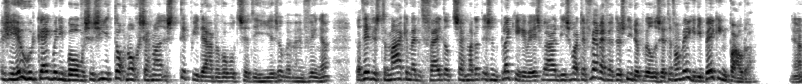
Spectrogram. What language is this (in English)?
Dutch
